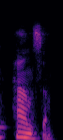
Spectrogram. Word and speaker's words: handsome: زي handkerchief handkerchief okay or handsome handsome طبعا ده silent letter حرف الاي بيلخبط ناس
